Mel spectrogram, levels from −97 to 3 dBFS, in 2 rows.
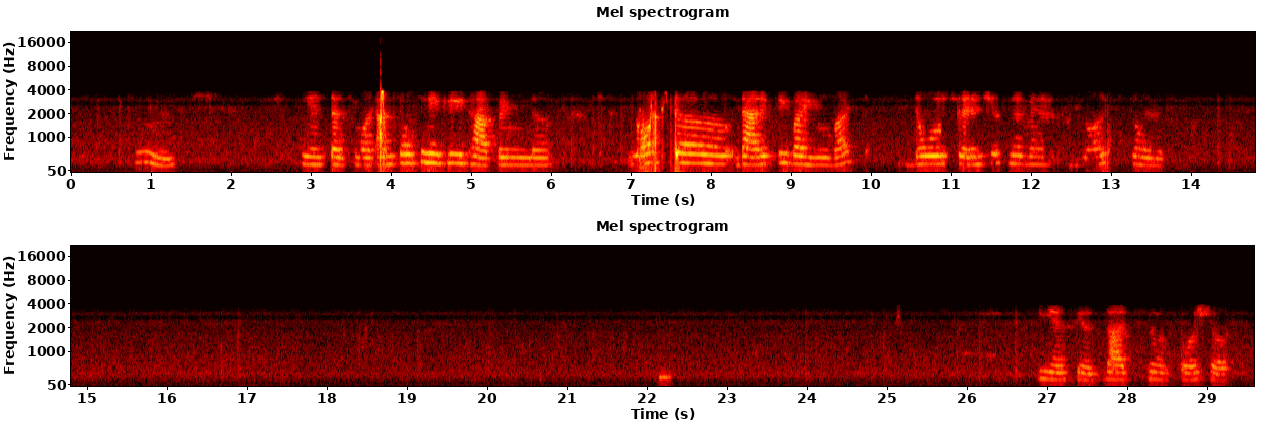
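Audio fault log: Throughout: GSM full-rate codec. The voice has a buzzy, gravelly roughness and a boxed-in band of roughly 250 Hz to 3.4 kHz, because the 13 kbps coder rebuilds speech from a vocal-tract model driven by sparse pulses. Unlike bit errors, this coarseness is steady rather than bursty.
3.8–3.96 s, 7.06–7.62 s, 12.88–13.01 s: GSM bit errors. Short bursts of squawking, pops and gargling break into the speech, the longest around 7.1 to 7.6 s. Corrupted filter, pitch or gain values bend the spectrum or spike the level frame by frame, which sets these apart from the codec's constant buzz.
10.9–11.79 s, 12.18–13.71 s, 20.66–20.72 s: speech suppressed in double talk. The talker's level sinks by up to about 15 dB, in pieces adding to about half a second and then about a second, with a briefer dip of about 10 dB near 20.7 s. The likely cause is an echo canceller turning everything down while both sides spoke. 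Here the voice itself drops, not the room sound.
13.46–13.53 s: other side's voice leaking through. A faint scrap of a second voice, about 30 dB below the talker, slips in for a moment, likely loudspeaker echo the canceller failed to remove. It adds sound rather than taking any away.
29.54–29.6 s: background gated by the echo canceller. In the last instant the room sound dips by about 8 dB for about 70 ms as the canceller clamps the microphone. Only the background drops, which separates it from the double-talk cuts.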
